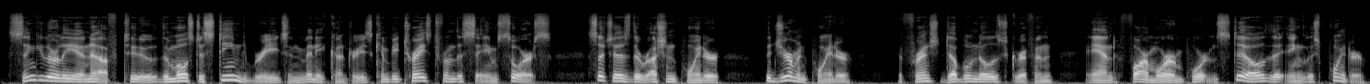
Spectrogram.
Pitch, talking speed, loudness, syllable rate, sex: 115 Hz, 165 wpm, -18 LUFS, 4.9 syllables/s, male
